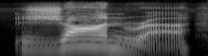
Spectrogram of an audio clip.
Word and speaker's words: genre: The word genre is pronounced like genre. Many beginners pronounce it wrong. That's a great tip. Let's repeat it together. Genre.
